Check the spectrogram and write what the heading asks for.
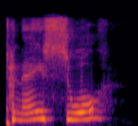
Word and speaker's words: Penei Sewell: You got Penei Sewell.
